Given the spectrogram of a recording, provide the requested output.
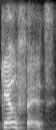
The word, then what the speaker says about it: Guildford: Guildford, yeah. – Guildford, okay. – Guildford, if you want to pronounce it with the proper Queen's English, Guildford. But no one does.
